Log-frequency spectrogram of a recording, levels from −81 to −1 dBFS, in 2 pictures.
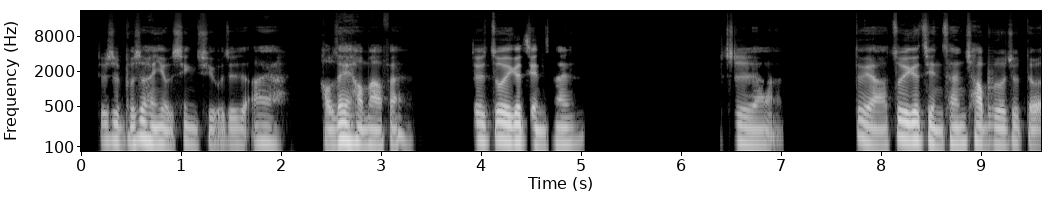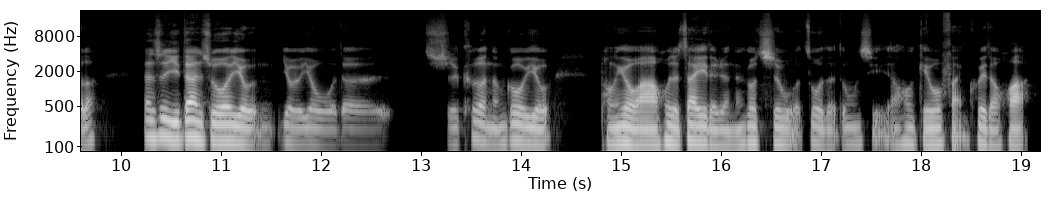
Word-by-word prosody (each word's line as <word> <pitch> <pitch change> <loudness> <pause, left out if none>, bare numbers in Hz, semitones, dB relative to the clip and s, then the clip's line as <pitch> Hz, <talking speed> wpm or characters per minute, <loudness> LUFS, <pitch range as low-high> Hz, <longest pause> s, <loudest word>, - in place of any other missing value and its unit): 就 125 - -6
是 125 0 -1
不 110 +1 -4
是 140 - +3
很 115 -4 +3
有 105 -3 +1
兴 105 +2 -3
趣， 100 0 -6
我 - - -7
觉 105 -1 -4
得- 105 - -5
哎 115 +1 -4
呀， 105 -3 -7 0.3
好 100 - -2
累 125 +5 +6
好 115 -2 +3
麻 100 -1 +2
烦， 115 +2 -5 0.6
就 125 - +1
做 130 +1 +5
一 120 - +7
个 120 - +8
简 110 -4 0
餐 110 +3 -4 1.4
是 110 -3 -2
啊， 100 0 -1 0.9
对 140 -5 +1
啊， 100 -1 0
做 140 +5 +3
一 130 - +8
个 130 - +7
简 115 -5 0
餐 110 +2 -1
差 115 +1 +3
不 115 +1 -6
多 105 -2 +1
就 115 +3 -4
得 - - -2
了。 - - -4 0.4
但 145 -1 -1
是 150 -1 +2
一 130 0 +5
旦 145 -1 +6
说 120 -1 +4
有 110 -3 +2 0.2
有 110 -3 -5
有 105 -1 -5
我 100 0 -8
的 - - -10 0.8
时 105 -1 -11
刻， 130 +2 -4
能 110 0 -5
够 120 -1 0
有 105 -2 0 0.5
朋 105 0 -2
友 110 -3 +5
啊， 100 0 +5
或 120 +2 -2
者 110 - +3
在 115 +4 +2
意 115 -1 +3
的 100 - -1
人 95 0 -4
能 100 +2 -6
够 115 0 0
吃 110 0 -1
我 105 -1 -4
做 110 -3 -5
的 95 - -8
东 105 +1 -9
西， 110 - -7
然 105 +1 -9
后 110 -1 -5
给 105 +1 -3
我 105 - +2
反 110 - -5
馈 110 -4 -1
的 95 -1 -2
话， 105 +1 +1
110 Hz, 245 characters per minute, -24 LUFS, 105-120 Hz, 1.4 s, 个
